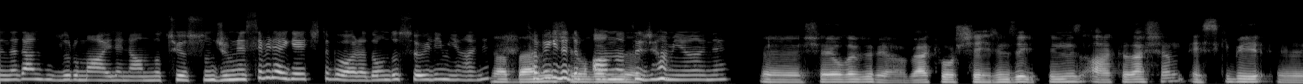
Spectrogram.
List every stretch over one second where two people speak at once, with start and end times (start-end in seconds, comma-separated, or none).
4.9-6.4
